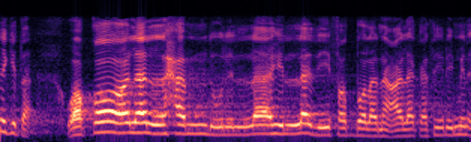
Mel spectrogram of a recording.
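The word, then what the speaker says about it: وَقَالَا: Alifnya enggak kelihatan tuh. Di dalam bacaan kita enggak kelihatan. Pertanyaannya dalam tulisan ada enggak? Ada. Maka membacanya bukan wa qala alhamdulillah, wa qala alhamdulillah. Ditekan, diangkat sedikit.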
